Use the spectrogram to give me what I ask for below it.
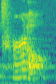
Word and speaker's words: colonel: nine we have the colonel and i hate how colonel is spelled colonial like c-o-l-o-n-e-l like where's the cur sound there's no r like what's going on anyway from a young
